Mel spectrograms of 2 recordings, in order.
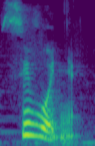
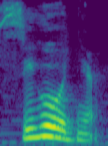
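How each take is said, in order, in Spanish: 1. La consonante del medio es una V suave. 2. La consonante del medio es una G dura. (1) "Se dice сегодня, con V" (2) "No decimos eso aunque escribamos una G"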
